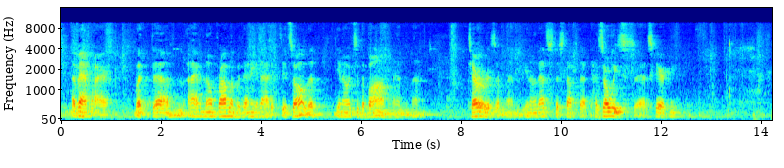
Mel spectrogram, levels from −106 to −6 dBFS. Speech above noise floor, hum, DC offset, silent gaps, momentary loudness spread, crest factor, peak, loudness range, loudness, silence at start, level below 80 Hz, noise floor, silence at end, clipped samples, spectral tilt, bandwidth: 20 dB; none; under 0.1%; none; 23 LU; 22 dB; -14 dBFS; 3 LU; -35 LUFS; 0 s; -72 dBFS; -55 dBFS; 0 s; under 0.1%; -6.5 dB/octave; 9.6 kHz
